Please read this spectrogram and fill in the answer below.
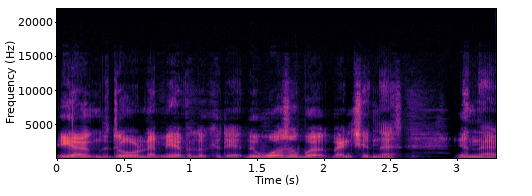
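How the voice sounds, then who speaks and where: This very clean recording has a silent background. A man with an English accent speaks in a very deep, low voice with vocal fry. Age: 60s. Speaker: antenna business owner, radio amateur. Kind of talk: presentation.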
